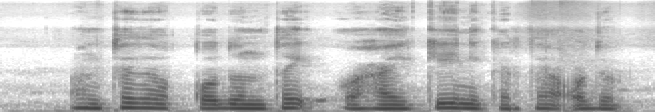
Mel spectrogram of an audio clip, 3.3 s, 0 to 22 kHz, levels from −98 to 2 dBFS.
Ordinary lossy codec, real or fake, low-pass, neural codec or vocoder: none; real; none; none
